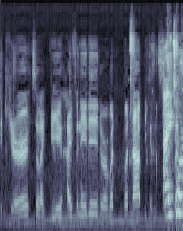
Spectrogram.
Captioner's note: laughs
